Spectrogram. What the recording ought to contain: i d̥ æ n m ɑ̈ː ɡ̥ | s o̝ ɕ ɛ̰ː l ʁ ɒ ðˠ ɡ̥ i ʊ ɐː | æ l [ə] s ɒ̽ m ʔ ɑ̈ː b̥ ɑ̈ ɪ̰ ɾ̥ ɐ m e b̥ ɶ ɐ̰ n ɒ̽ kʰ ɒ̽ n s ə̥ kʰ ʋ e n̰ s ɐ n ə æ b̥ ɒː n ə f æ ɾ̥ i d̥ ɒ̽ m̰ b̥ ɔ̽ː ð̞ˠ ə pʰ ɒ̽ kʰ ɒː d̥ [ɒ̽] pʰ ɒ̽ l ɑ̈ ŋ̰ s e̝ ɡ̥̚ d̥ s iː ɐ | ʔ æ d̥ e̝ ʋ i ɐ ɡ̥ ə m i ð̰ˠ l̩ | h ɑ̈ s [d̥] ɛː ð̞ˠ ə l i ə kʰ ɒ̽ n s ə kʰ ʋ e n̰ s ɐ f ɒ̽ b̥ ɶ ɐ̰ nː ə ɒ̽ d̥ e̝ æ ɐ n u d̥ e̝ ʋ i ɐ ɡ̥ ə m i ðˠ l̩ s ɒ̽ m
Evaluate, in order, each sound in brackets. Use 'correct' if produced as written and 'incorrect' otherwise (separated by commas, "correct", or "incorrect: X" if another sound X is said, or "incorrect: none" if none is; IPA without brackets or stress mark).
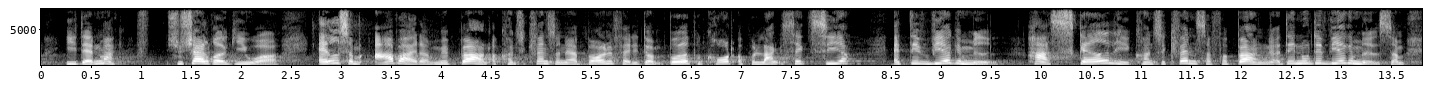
correct, correct, incorrect: ɡ̥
